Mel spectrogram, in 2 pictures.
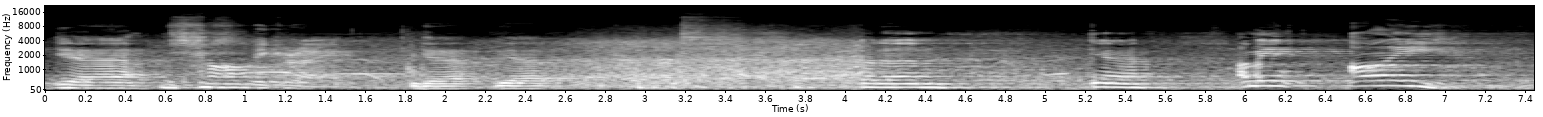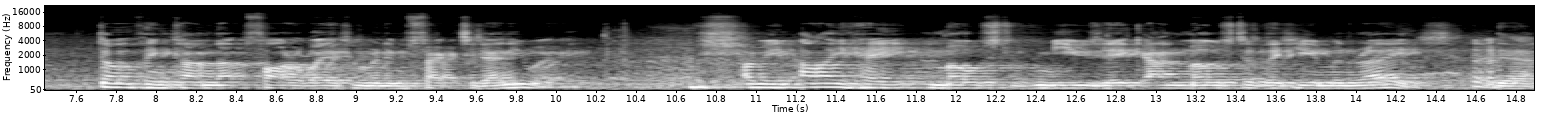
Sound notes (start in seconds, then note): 1.9 laughter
